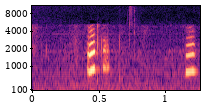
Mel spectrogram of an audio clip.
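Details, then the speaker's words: Two brief, high, thin squeaks against a quiet hum in intensive care: small early vocalisations of a very premature infant; normal early voice use. "oui les milieux aérien lui permet de découvrir sur larynx et de produire des petites vocalisation de 30mm damon ou"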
